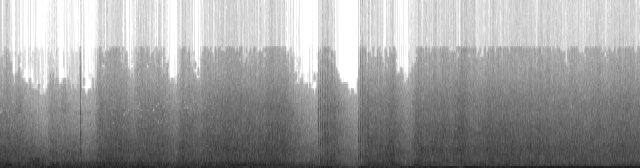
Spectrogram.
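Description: Off-road buggy engine revving hard on a dirt hill climb. The revs swing up and down with repeated throttle blips, then hold at a steady high pitch from about seven seconds in.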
